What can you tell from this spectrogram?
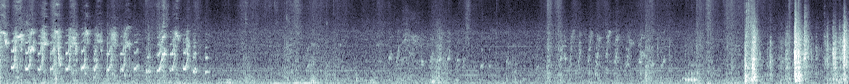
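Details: Guinea pig boars Shep, tri-coloured, and Chunk, black and brown, chatter at each other in a disagreement near the sows' cage; a fast pulsed burst for four seconds, then quieter rustles and scattered clicks.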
